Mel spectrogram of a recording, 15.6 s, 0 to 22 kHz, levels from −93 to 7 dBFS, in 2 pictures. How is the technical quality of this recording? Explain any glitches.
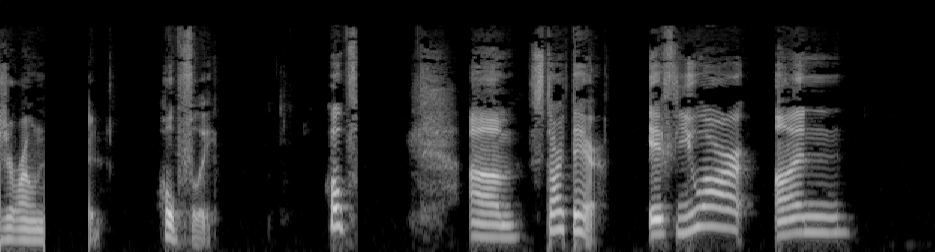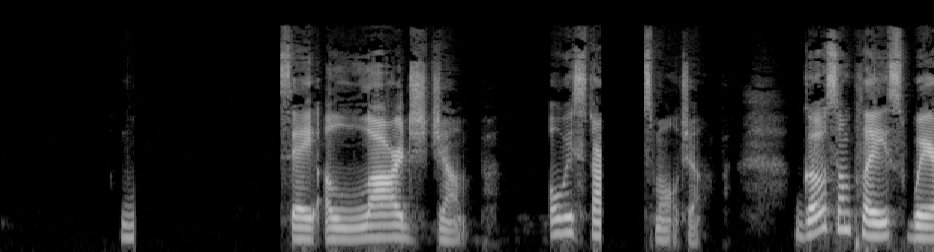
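The quality suffers from four dropouts in this speech. Digital wireless dropouts occur at 0.36, 2.97, 8.90 and 12.79 s, after "your own" and before "a large jump". The receiver lost too much data and muted with a very short fade. Each leaves a clean hole of near silence lasting 0.38, 0.29, 1.23 and 0.37 s, with no noise burst around it.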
